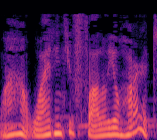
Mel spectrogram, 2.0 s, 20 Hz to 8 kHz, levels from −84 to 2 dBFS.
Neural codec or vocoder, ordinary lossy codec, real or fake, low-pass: none; MP3, 24 kbps; real; 7.2 kHz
